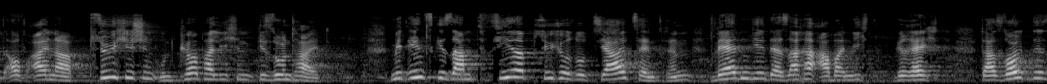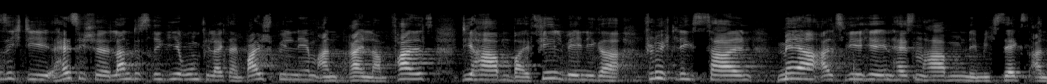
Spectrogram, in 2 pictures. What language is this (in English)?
German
